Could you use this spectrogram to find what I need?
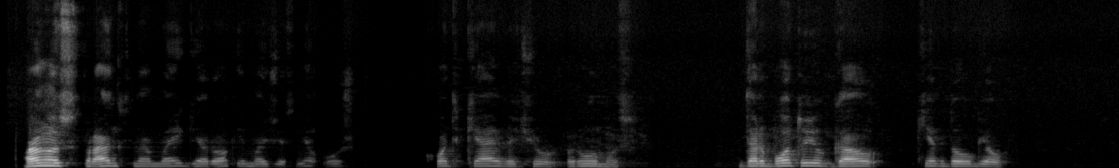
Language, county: Lithuanian, Vilnius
